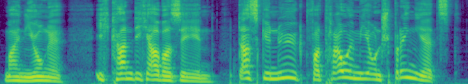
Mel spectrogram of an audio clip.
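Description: A man's voice: high voice, sing-song, a little slow, a bit bright, voice pushed up, heavily acted. A man voicing a father calling up urgently to his trapped son, raising his voice above his usual tone. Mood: urgent reassuring. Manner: urgent, raised voice.

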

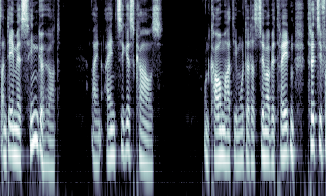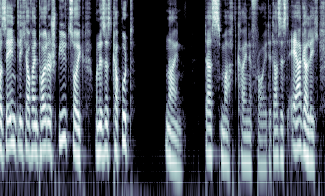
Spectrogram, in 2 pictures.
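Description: A man giving a scripted radio sermon, earnest and measured, speaking straight to the listeners. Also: mid-range voice, a little mellow. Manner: earnest, measured preaching, addressing listeners directly. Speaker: radio preacher.

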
